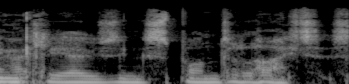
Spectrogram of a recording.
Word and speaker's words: ankylosing spondylitis: Yeah, ankylosing spondylitis.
